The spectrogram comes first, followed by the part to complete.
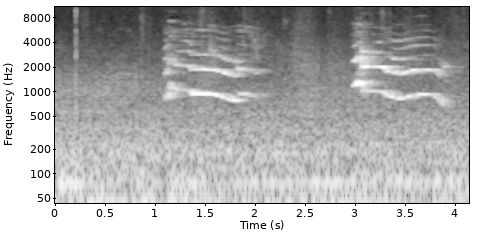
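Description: A Caucasian Shepherd dog whining twice, two drawn-out high whines of about a second each, the first about a second in and the second near the end, each sliding down in pitch.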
